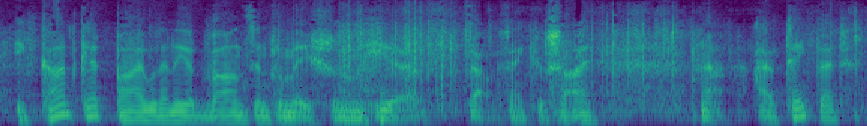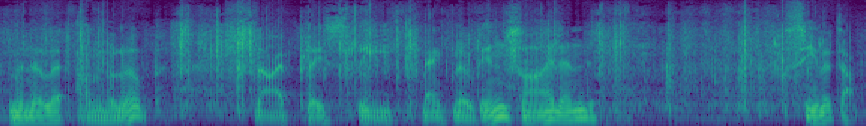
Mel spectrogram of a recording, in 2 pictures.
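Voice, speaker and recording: Sir Charles, blustering and wildly animated. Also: male voice, sits low, creaky, heavily acted. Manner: brisk, challenging, commanding. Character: blustering, skeptical wealthy gentleman, Sir Charles. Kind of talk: 1970s radio mystery acting. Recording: dull, noisy vintage radio recording.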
